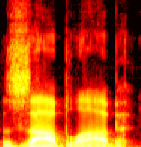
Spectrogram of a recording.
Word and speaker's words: Xoblob: elaborate letters spelling out Old Zoblob Shop, and that is spelled XOBLOB.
